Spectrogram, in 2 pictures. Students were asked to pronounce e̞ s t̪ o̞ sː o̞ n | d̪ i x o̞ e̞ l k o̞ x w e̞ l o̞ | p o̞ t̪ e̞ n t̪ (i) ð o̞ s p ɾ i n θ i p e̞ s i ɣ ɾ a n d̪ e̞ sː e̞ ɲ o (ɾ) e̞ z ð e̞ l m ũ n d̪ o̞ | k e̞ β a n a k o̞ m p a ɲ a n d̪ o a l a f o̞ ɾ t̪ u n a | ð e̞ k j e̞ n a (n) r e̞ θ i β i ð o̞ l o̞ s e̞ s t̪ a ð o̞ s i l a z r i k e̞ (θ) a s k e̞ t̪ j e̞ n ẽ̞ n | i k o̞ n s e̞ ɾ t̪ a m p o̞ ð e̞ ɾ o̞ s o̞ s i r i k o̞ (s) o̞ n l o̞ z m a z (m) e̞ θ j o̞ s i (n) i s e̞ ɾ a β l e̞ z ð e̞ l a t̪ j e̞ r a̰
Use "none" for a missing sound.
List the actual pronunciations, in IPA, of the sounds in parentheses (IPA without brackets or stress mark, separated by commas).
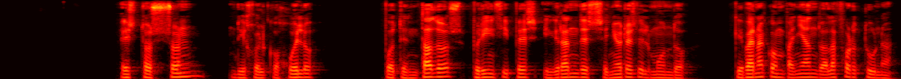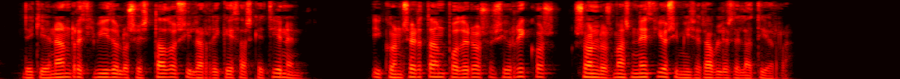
a, ɾ, n, θ, sː, n, m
